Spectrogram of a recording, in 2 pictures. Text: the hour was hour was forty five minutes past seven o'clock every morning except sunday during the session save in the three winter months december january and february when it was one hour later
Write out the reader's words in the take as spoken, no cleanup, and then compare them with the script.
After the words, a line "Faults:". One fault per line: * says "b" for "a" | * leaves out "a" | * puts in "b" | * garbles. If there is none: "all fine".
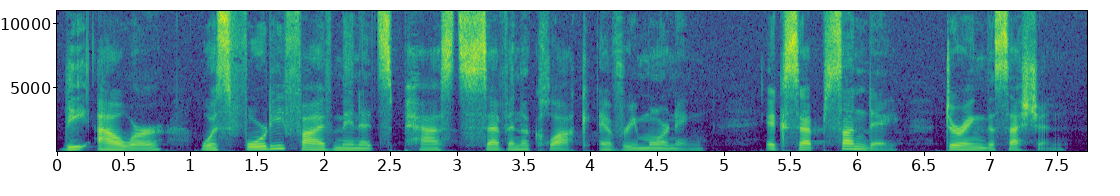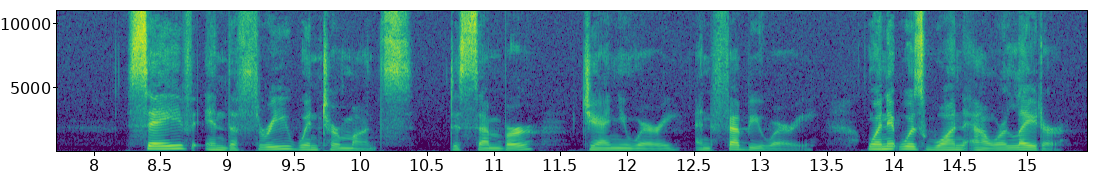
the hour was forty five minutes past seven o'clock every morning except sunday during the session save in the three winter months december january and february when it was one hour later
Faults:
* leaves out "hour was"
